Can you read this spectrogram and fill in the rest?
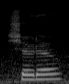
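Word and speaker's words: Shxtou: Um, I watch Shodo or that's how you're supposed to say his name, but it's spelled S HX T O U.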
